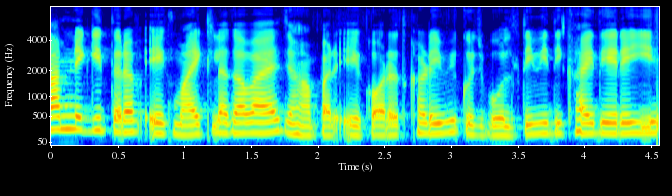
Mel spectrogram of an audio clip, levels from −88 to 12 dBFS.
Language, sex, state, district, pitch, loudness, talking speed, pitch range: Hindi, female, Uttar Pradesh, Jyotiba Phule Nagar, 180 Hz, -20 LUFS, 275 wpm, 165-190 Hz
